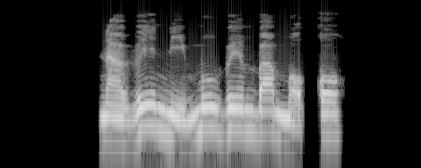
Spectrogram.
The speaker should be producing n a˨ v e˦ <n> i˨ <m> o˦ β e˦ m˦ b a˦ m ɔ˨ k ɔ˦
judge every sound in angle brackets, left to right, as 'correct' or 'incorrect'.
correct, correct

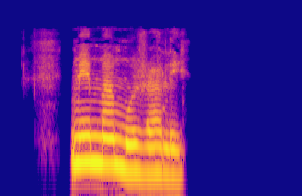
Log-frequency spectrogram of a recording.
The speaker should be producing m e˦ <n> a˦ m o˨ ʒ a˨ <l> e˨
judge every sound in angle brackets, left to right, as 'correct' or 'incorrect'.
incorrect, correct

